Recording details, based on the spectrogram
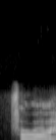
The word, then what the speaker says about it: Ferrer: I mean, is that and how you're saying Ferrari it right. is spelled? – Ferrar. It's spelled like Ferrer, right. You know, F-E-R-R-E-R. But I think it's like Ferrar. Ferrari without the extra.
